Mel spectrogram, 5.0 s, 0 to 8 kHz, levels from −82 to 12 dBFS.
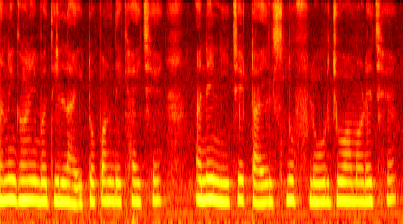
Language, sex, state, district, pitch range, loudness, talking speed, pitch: Gujarati, female, Gujarat, Valsad, 210-225 Hz, -14 LUFS, 180 wpm, 215 Hz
